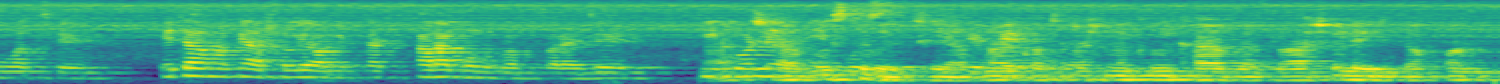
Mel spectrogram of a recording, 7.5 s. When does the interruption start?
3.7 s

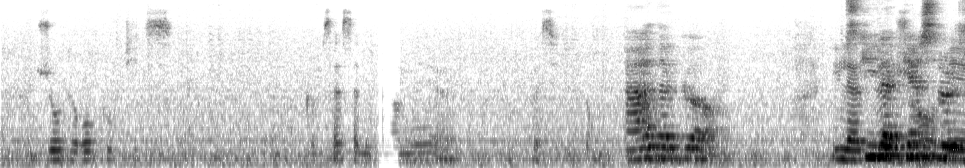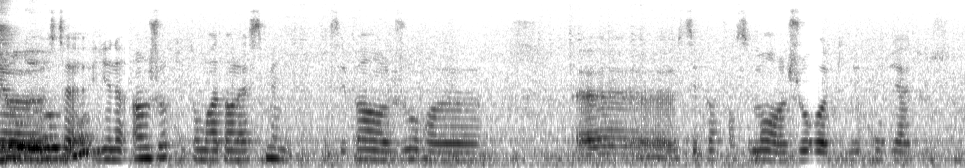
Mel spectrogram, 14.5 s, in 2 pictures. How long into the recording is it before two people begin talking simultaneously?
6.3 s

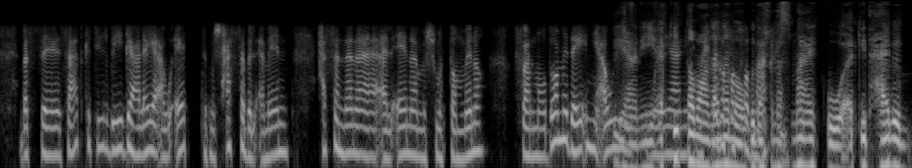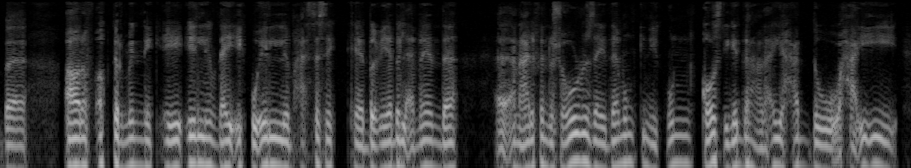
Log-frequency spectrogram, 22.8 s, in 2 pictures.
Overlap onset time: 7.7 s

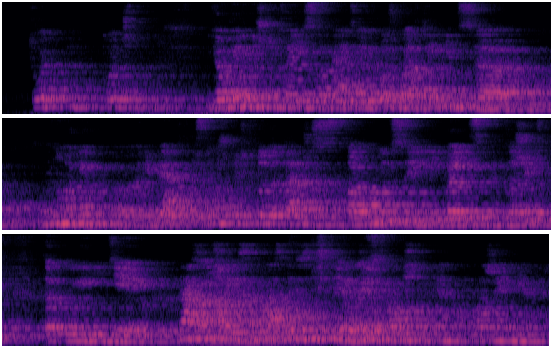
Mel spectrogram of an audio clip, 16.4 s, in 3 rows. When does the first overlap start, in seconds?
12.9 s

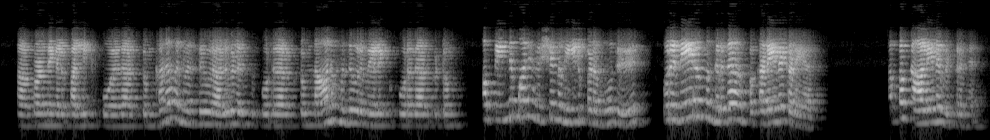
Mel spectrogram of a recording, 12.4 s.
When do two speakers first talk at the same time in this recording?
none

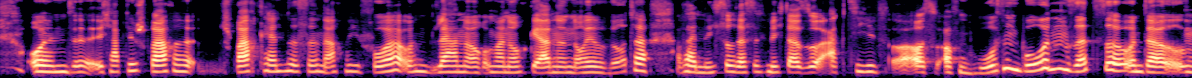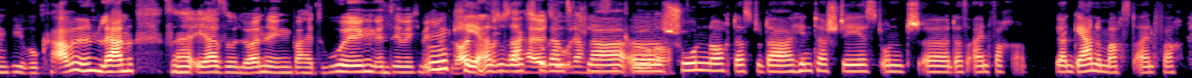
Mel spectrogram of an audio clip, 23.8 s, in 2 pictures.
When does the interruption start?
16.2 s

